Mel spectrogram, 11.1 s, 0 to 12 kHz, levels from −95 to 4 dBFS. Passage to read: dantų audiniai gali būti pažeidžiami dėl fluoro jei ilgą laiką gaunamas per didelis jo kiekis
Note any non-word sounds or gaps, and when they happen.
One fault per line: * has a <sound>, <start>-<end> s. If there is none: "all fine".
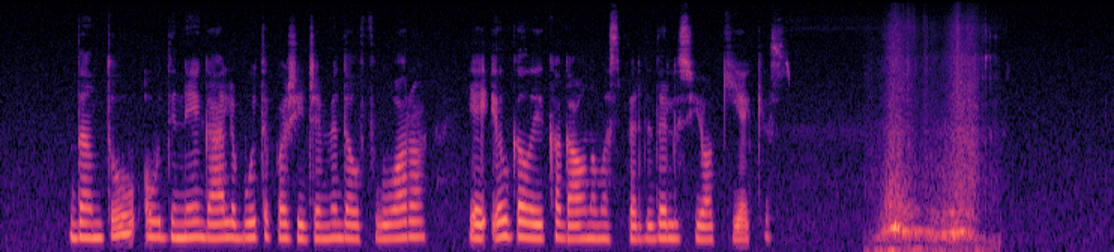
* has a whoosh, 8.6-10.0 s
